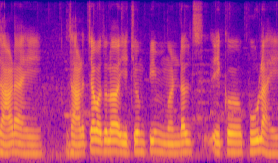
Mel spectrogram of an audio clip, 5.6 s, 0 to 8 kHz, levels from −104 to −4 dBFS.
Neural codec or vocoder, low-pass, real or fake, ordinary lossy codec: none; none; real; none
